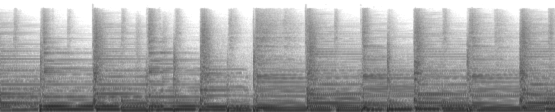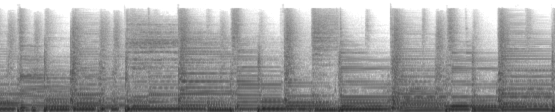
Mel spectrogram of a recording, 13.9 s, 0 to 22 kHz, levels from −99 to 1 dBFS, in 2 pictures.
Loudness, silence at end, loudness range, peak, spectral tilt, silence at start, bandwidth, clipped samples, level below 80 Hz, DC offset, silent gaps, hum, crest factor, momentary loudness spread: -23 LUFS; 0 s; 1 LU; -8 dBFS; -7 dB/octave; 0 s; 15.5 kHz; under 0.1%; -32 dBFS; under 0.1%; none; none; 14 dB; 3 LU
